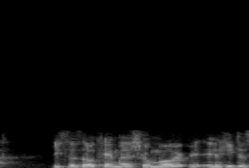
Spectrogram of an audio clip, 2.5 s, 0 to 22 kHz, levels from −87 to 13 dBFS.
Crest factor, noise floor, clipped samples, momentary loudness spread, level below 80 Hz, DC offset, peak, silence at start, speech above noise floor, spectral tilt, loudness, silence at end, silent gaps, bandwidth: 14 dB; -60 dBFS; under 0.1%; 8 LU; -72 dBFS; under 0.1%; -12 dBFS; 0 s; 35 dB; -9.5 dB/octave; -26 LUFS; 0 s; none; 5 kHz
